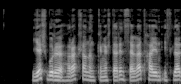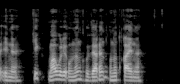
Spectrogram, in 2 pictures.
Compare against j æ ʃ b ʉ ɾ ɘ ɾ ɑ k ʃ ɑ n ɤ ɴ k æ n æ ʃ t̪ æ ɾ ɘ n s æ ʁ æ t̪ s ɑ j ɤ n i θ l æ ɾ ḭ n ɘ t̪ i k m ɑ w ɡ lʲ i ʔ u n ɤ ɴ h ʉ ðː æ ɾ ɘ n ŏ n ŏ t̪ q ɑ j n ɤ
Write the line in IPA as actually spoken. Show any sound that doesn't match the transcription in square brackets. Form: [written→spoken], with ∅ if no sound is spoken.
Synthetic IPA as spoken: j æ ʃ b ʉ ɾ ɘ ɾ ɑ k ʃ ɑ n ɤ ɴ k æ [n→ŋ] æ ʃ t̪ æ ɾ ɘ n s æ ʁ æ t̪ [s→h] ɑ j ɤ n i θ l æ ɾ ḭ n ɘ t̪ i k m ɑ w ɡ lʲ i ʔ u n ɤ ɴ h ʉ ðː æ ɾ ɘ n ŏ n ŏ t̪ q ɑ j n ɤ

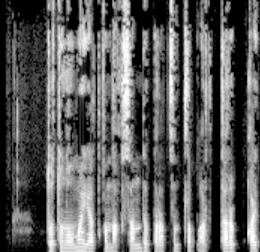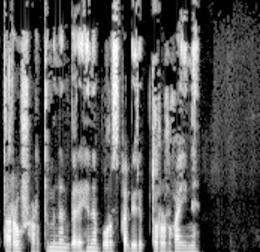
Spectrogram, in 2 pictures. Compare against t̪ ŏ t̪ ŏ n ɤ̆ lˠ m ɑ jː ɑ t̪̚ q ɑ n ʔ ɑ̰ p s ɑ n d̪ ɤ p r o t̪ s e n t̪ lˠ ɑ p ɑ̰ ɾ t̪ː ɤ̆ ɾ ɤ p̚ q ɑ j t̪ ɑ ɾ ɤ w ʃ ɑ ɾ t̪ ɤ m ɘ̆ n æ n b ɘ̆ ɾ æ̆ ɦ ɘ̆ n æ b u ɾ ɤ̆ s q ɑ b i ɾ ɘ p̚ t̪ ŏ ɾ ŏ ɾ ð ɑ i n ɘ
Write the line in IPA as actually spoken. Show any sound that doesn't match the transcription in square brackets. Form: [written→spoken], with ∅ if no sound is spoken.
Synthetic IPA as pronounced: t̪ ŏ t̪ ŏ n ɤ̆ lˠ m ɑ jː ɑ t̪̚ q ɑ n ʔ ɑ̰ [p→q] s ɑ n d̪ ɤ p r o t̪ s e n t̪ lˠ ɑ p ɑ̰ ɾ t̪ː ɤ̆ ɾ ɤ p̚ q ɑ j t̪ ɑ ɾ ɤ w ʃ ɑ ɾ t̪ ɤ m ɘ̆ n æ n b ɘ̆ ɾ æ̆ ɦ ɘ̆ n æ b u ɾ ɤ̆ s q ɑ b i ɾ ɘ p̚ t̪ ŏ ɾ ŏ ɾ [ð→ʁ] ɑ i n ɘ

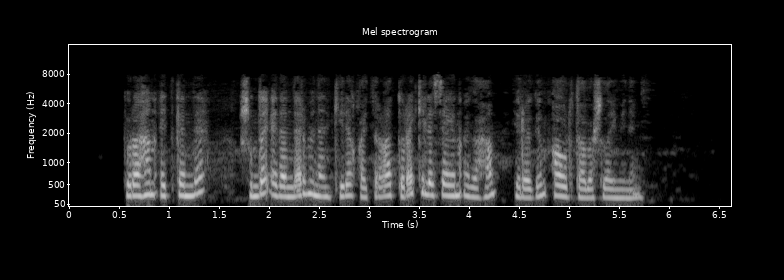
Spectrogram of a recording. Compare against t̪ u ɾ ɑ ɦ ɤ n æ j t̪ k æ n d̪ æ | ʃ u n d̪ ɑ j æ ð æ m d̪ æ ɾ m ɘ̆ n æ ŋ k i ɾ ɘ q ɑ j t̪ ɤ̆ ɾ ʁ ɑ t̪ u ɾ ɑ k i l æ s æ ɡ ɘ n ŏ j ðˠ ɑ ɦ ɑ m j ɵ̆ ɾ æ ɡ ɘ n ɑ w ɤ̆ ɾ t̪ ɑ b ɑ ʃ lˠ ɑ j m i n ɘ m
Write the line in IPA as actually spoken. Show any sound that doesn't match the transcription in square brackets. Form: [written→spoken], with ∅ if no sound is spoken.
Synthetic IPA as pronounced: t̪ u ɾ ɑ ɦ ɤ n æ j t̪ k æ n d̪ æ | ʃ u n d̪ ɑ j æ ð æ m d̪ æ ɾ m ɘ̆ n æ ŋ k i ɾ ɘ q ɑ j t̪ ɤ̆ ɾ ʁ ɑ t̪ u ɾ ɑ k i l æ s æ ɡ ɘ n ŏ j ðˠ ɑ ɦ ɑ m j ɵ̆ ɾ æ ɡ ɘ [n→m] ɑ w ɤ̆ ɾ t̪ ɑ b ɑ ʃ lˠ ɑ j m i n ɘ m

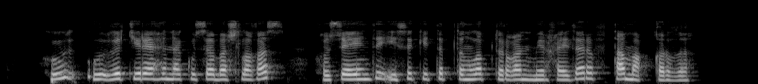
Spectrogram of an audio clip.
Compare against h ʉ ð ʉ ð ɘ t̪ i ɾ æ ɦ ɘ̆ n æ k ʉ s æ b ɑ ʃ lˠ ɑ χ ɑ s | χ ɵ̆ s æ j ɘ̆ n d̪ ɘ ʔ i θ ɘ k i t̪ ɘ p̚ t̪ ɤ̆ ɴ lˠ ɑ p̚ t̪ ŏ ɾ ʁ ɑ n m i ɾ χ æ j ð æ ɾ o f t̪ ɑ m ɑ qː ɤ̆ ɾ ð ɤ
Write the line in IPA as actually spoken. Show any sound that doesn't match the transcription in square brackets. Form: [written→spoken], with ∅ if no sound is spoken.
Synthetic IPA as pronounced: h ʉ ð ʉ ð ɘ t̪ i ɾ æ ɦ ɘ̆ n æ k ʉ s æ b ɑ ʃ lˠ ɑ [χ→ʁ] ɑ s | χ ɵ̆ s æ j ɘ̆ n d̪ ɘ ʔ i θ ɘ k i t̪ ɘ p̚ t̪ ɤ̆ ɴ lˠ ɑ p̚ t̪ ŏ ɾ ʁ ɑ n m i ɾ χ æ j ð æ ɾ o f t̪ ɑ m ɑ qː ɤ̆ ɾ ð ɤ

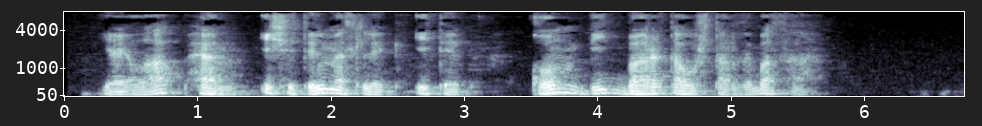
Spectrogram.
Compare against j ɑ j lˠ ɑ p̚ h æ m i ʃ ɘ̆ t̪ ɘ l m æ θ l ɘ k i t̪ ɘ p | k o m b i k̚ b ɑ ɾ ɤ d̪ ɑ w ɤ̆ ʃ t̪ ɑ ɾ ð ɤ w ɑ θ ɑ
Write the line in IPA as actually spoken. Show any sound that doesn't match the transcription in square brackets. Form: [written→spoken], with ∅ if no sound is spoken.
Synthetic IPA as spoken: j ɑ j lˠ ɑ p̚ h æ m i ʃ ɘ̆ t̪ ɘ l m æ θ l ɘ k i t̪ ɘ p | [k→q] o m b i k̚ b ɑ ɾ ɤ [d̪→t̪] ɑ w ɤ̆ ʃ t̪ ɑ ɾ ð ɤ [w→b] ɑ θ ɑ

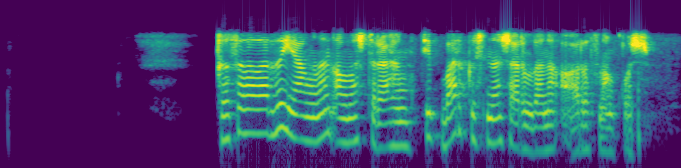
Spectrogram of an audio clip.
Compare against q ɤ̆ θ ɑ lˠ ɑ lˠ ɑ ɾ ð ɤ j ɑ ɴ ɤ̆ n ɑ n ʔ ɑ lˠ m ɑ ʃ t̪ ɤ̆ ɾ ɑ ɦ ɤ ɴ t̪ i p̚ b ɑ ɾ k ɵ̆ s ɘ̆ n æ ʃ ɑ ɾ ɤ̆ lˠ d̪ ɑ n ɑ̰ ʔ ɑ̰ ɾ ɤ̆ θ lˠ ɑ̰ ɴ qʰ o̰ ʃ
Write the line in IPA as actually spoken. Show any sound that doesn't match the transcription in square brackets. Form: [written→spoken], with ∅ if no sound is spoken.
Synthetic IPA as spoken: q ɤ̆ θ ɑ lˠ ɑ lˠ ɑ ɾ ð ɤ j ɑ ɴ ɤ̆ n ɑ n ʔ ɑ lˠ m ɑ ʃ t̪ ɤ̆ ɾ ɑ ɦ ɤ ɴ t̪ i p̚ b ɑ ɾ k ɵ̆ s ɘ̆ n æ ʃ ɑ ɾ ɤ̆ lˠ d̪ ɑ n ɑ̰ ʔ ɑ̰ ɾ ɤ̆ θ lˠ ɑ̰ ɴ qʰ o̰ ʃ

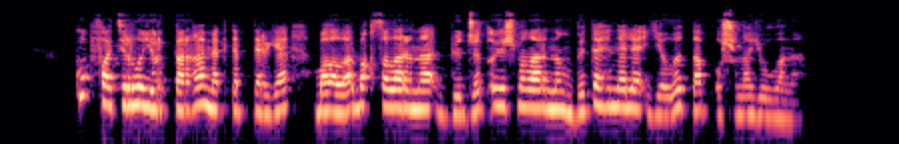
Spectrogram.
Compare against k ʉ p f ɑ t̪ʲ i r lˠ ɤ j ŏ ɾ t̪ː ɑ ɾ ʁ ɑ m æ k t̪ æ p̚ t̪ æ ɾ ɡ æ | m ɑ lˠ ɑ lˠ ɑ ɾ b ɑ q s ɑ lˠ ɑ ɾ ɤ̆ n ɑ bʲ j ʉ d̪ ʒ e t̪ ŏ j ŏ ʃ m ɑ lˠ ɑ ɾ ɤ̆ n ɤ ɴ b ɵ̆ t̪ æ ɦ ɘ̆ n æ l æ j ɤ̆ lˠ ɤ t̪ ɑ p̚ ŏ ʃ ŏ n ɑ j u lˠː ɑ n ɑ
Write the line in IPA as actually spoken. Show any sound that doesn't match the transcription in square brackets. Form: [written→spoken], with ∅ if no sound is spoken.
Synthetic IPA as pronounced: k ʉ p f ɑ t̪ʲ i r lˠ ɤ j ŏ ɾ t̪ː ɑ ɾ ʁ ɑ m æ k t̪ æ p̚ t̪ æ ɾ ɡ æ | [m→b] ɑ lˠ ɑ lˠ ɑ ɾ b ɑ q s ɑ lˠ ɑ ɾ ɤ̆ n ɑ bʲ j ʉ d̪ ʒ e t̪ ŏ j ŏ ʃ m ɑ lˠ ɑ ɾ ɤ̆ n ɤ ɴ b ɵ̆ t̪ æ ɦ ɘ̆ n æ l æ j ɤ̆ lˠ ɤ t̪ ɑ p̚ ŏ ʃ ŏ n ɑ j u lˠː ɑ n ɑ

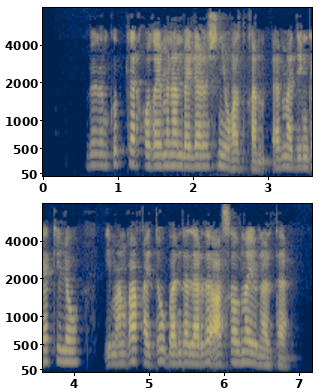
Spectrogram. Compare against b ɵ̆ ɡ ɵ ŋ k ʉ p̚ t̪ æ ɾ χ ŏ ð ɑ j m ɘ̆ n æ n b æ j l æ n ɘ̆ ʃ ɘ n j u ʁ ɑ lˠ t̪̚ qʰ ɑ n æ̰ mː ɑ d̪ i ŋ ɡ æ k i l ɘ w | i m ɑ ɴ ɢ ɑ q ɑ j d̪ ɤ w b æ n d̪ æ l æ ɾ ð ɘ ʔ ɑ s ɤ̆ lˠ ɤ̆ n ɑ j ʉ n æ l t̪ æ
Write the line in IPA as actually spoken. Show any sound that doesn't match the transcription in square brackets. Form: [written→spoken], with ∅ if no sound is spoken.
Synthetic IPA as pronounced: b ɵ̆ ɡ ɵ ŋ k ʉ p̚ t̪ æ ɾ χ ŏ ð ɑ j m ɘ̆ n æ n b æ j l æ n ɘ̆ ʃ ɘ n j u ʁ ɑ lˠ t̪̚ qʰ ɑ n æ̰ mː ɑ d̪ i ŋ ɡ æ k i l ɘ w | i m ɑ ɴ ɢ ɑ q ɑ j [d̪→t̪] ɤ w b æ n d̪ æ l æ ɾ ð ɘ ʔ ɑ s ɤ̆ lˠ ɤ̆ n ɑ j ʉ n æ l t̪ æ

